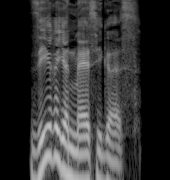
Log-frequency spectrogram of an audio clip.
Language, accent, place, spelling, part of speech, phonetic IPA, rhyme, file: German, Germany, Berlin, serienmäßiges, adjective, [ˈzeːʁiənˌmɛːsɪɡəs], -eːʁiənmɛːsɪɡəs, De-serienmäßiges.ogg
- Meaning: strong/mixed nominative/accusative neuter singular of serienmäßig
